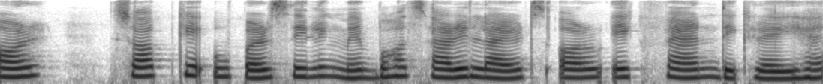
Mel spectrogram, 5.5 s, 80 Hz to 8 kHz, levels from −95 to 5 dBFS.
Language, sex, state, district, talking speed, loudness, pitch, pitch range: Hindi, female, Uttar Pradesh, Budaun, 165 wpm, -14 LUFS, 255 Hz, 240-275 Hz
